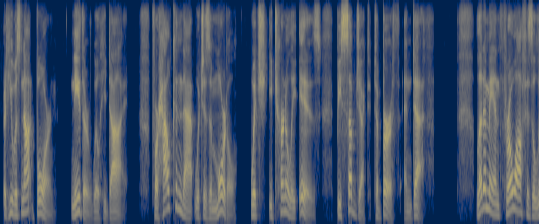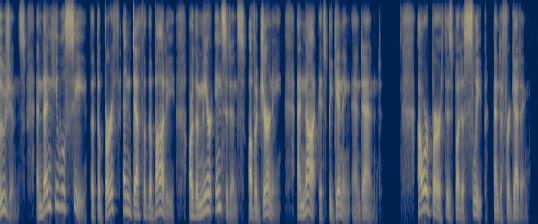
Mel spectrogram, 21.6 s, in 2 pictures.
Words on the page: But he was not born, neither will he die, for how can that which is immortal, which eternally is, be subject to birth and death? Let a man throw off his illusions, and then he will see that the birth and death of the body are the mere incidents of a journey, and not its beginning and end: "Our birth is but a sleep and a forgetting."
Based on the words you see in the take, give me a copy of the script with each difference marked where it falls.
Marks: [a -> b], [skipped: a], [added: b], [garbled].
But he was not born, neither will he die, for how can that which is immortal, which eternally is, be subject to birth and death? Let a man throw off his illusions, and then he will see that the birth and death of the body are the mere incidents of a journey, and not its beginning and end: "Our birth is but a sleep and a forgetting."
